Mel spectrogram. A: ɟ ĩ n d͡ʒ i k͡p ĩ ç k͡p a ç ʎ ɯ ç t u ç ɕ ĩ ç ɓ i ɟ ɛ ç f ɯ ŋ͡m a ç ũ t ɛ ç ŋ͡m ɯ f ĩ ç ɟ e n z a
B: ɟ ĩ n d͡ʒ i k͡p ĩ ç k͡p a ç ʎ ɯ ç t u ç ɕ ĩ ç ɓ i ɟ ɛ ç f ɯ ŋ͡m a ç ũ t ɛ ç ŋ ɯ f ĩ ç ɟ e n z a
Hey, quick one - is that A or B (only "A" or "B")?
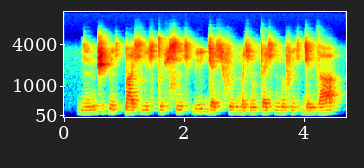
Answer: A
